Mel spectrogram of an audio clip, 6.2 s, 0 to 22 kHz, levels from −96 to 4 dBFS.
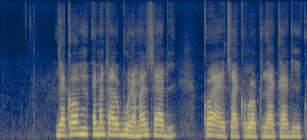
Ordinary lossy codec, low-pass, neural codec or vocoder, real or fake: none; none; codec, 44.1 kHz, 7.8 kbps, Pupu-Codec; fake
